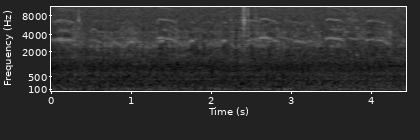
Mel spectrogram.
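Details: Black guillemot at its nest burrow, a seabird ashore to breed: faint thin whistles, some rising and falling, strung in a loose series over a steady low hum.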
